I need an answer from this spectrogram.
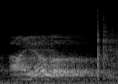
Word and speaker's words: Aylo: office specialist aylo i'm not sure i said that correctly how do you say your last name i yellow i'll try not to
